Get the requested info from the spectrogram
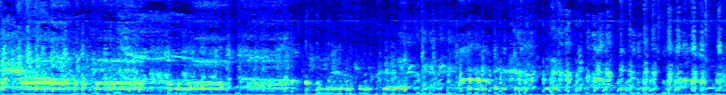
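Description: Several caged birds calling over one another, short calls overlapping throughout.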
